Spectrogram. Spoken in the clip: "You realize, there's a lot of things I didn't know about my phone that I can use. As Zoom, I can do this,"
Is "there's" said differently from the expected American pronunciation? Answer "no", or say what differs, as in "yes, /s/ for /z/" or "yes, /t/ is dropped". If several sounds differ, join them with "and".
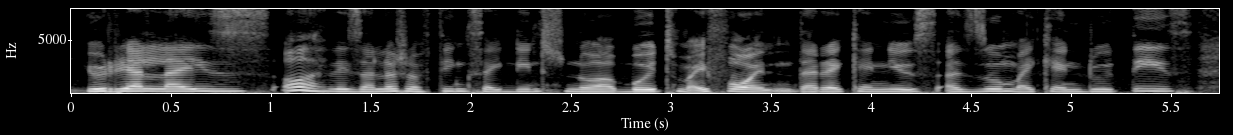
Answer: no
